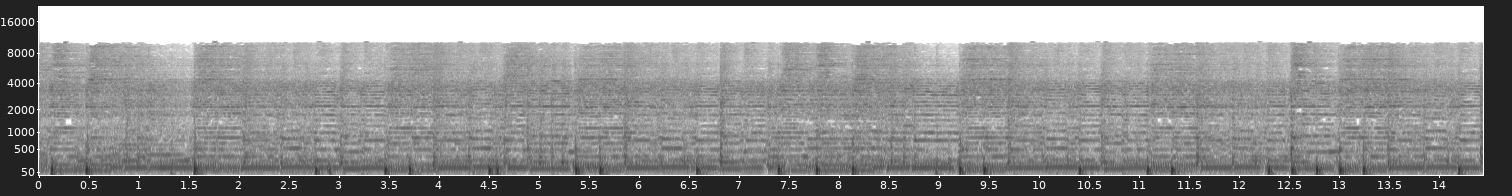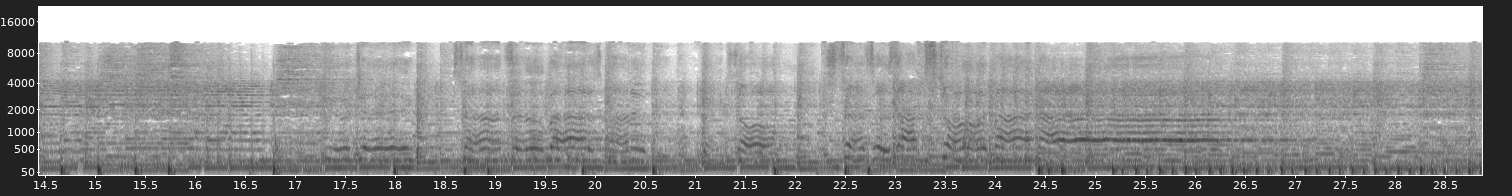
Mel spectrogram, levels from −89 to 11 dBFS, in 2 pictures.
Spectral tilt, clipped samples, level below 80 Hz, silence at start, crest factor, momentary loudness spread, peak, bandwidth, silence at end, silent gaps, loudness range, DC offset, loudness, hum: -4 dB/octave; under 0.1%; -30 dBFS; 0 s; 20 dB; 4 LU; -4 dBFS; 11 kHz; 0 s; none; 3 LU; under 0.1%; -23 LUFS; none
